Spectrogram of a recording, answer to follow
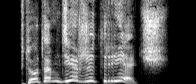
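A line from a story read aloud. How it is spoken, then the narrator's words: Shouting. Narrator (Russian): выкрикнул чей-то голос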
